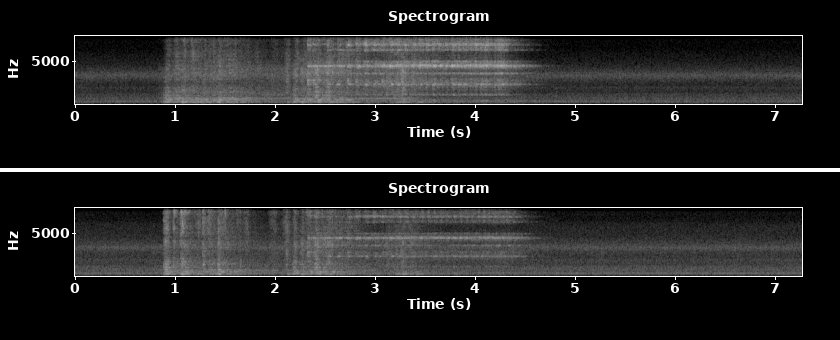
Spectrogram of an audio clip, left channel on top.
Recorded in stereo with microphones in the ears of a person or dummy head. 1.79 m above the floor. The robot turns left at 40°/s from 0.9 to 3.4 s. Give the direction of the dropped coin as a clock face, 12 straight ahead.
7 o'clock.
